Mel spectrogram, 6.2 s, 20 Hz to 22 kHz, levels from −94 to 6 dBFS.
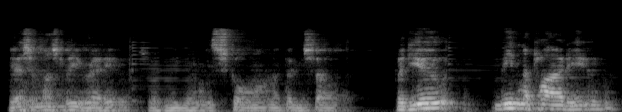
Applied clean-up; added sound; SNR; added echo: neural mask model DeepFilterNet 3.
